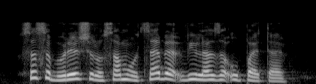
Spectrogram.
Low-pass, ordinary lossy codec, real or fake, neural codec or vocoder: 7.2 kHz; none; fake; codec, 16 kHz, 8 kbps, FunCodec, trained on LibriTTS, 25 frames a second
